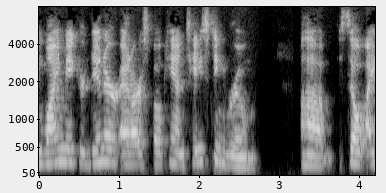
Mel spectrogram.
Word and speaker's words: Spokane: How do you pronounce that? Spo Spokane.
